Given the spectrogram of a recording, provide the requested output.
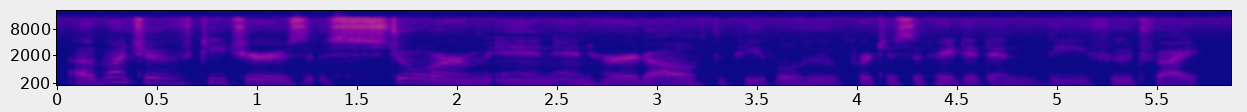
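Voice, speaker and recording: A woman's voice: lowish voice, steady tone, unhurried. A woman reading a piece of fan fiction aloud as scripted story narration.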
